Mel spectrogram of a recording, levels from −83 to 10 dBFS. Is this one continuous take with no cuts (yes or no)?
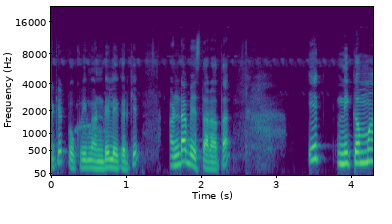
yes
